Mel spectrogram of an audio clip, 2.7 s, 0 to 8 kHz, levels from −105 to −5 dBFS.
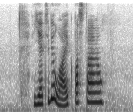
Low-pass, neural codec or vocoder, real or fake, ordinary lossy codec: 7.2 kHz; none; real; none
